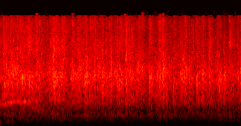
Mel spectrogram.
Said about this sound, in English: Come on, give the Lord a good hand clap for that.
